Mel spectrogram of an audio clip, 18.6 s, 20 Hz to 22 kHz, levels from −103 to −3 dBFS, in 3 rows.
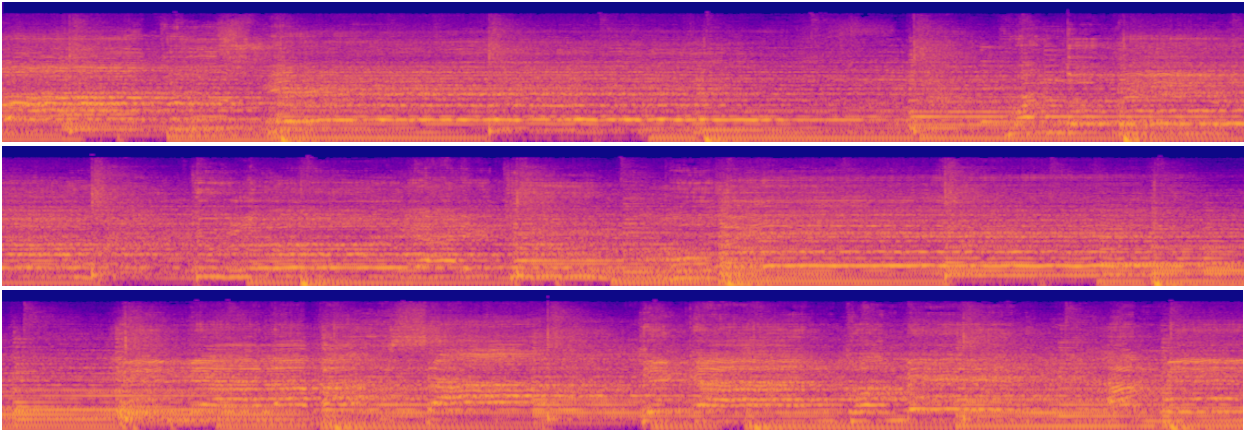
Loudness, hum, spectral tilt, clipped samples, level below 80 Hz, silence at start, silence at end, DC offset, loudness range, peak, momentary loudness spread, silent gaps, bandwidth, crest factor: -27 LUFS; none; -3.5 dB/octave; under 0.1%; -42 dBFS; 0 s; 0 s; under 0.1%; 3 LU; -14 dBFS; 5 LU; none; 16.5 kHz; 14 dB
